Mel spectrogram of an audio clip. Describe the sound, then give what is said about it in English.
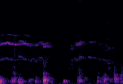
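Cats fighting: faint, drawn-out yowls and caterwauls with a short gap between two long, wavering cries, over low rumbling growls. “what you're hearing are my cats engaging in what I would compare to the lightsaber duel on Mustafar.”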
